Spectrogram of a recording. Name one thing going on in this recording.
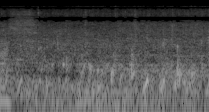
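Water from a hose splashes into a tank.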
